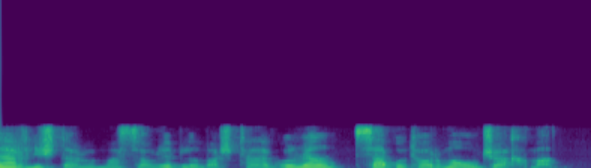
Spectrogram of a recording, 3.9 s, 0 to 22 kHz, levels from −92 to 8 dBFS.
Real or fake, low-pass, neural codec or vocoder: fake; 5.4 kHz; codec, 16 kHz, 0.8 kbps, ZipCodec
